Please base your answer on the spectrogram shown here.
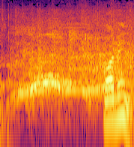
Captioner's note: applause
